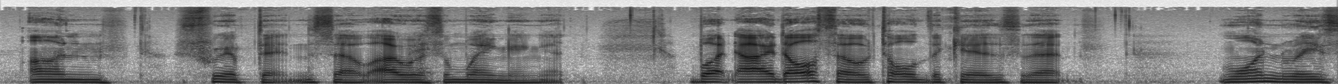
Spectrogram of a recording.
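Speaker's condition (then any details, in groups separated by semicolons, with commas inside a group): ALS; diagnosed almost 4 years ago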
